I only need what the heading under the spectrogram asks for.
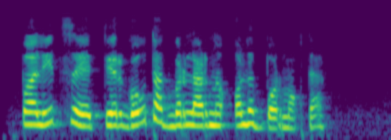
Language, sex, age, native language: Uzbek, female, 18-24, Uzbek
